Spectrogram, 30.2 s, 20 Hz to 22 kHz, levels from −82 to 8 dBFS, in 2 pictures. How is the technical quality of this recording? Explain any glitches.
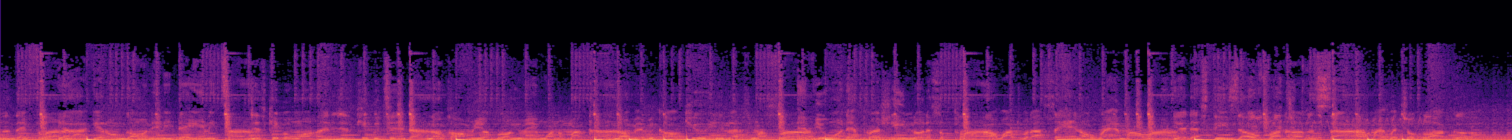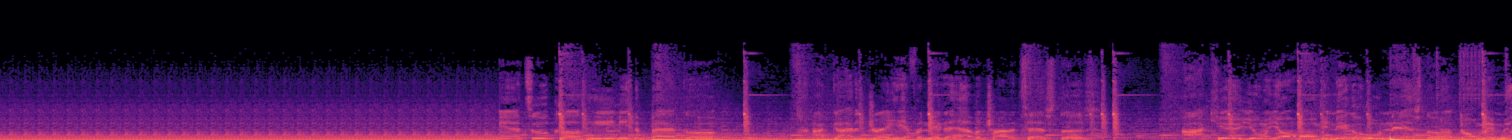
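The recording has one clear glitch: a broken-record loop. From 14.93 s to 20.11 s, a short fragment of about 144 ms repeats back to back, 36 times in a row. It sounds like a rapid, mechanical stutter. The same sliver of sound replays exactly, with no variation. The likely cause is a stall in the player, encoder or stream, which kept resending the last piece it held. The audio that belonged in those five seconds never plays.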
